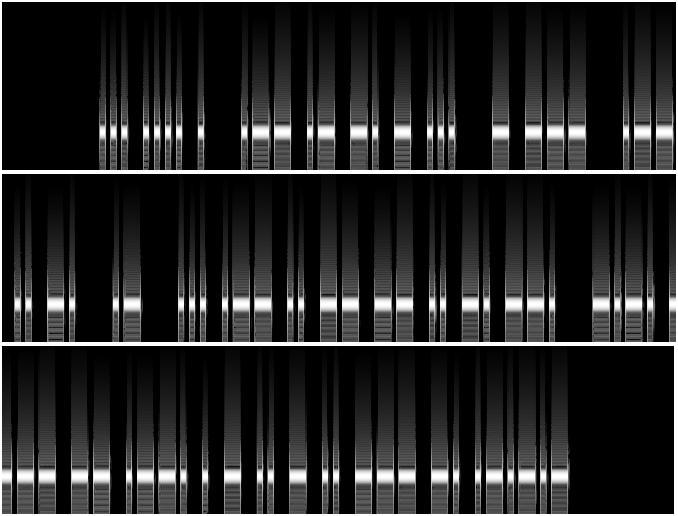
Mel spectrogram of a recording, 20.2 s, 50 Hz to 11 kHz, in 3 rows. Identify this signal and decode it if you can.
Morse code, heard as a keyed tone, about 22 wpm, 700 Hz. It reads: SHE WANTS TO WIN A SWIMMING COMPETITION.
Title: Additional Easy Phrases 22wpm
